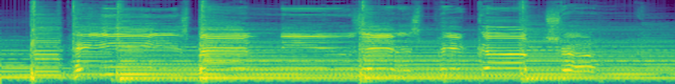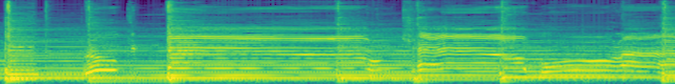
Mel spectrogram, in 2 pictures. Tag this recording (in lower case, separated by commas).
music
